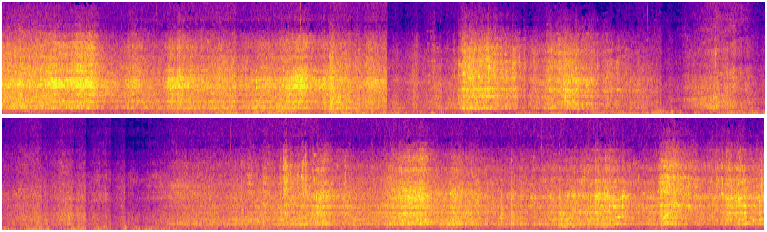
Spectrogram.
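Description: Liebherr scrap-handling machines working a scrap metal pile: diesel engines running, with the rattle and scrape of scrap steel being grabbed and shifted, swelling and easing every few seconds.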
